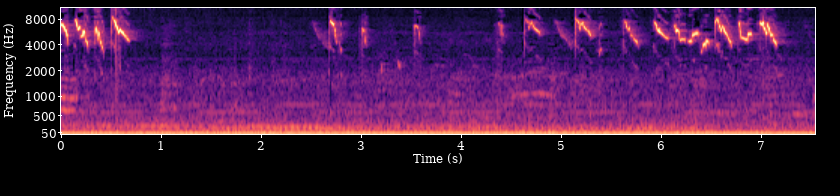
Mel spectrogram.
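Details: A Pacitan white-eye (pleci) sings in quick, very high twittering bursts of thin rising and falling notes, clustered at the start and again in the second half; faint background hum.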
